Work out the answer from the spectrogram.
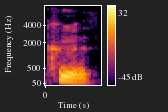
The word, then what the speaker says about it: could: these words should and could and why is similar because we don't pronounce the letter L we don't pronounce and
